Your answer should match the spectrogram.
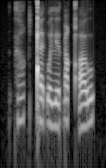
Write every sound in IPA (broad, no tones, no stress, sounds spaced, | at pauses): k a̤ q ǃ ɛ ɠ o lʲ ʌ ɠ ɛ qʼ u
